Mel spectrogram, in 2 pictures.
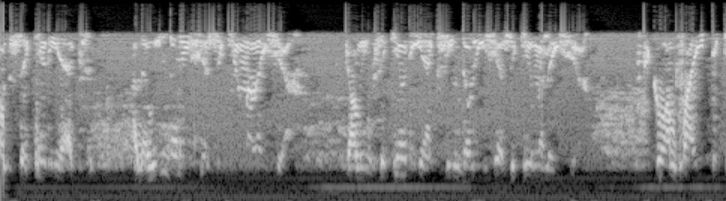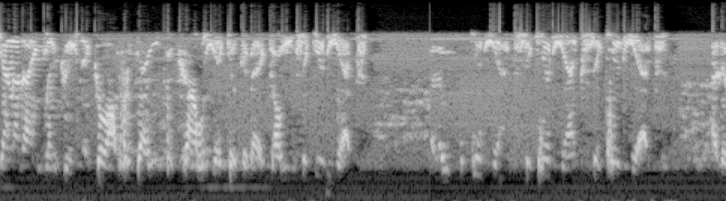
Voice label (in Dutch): zendamateurs USB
